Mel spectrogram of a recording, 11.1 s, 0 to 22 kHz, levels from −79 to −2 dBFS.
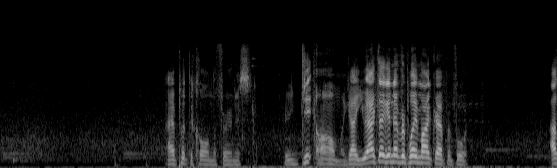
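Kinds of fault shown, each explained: Wrong sample rate: Throughout, the sound is sluggish and dark, running at about two-thirds speed and sitting roughly 7 semitones low. Speed and pitch fall together by one ratio, which points to 24 kHz material played back at 16 kHz without conversion.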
